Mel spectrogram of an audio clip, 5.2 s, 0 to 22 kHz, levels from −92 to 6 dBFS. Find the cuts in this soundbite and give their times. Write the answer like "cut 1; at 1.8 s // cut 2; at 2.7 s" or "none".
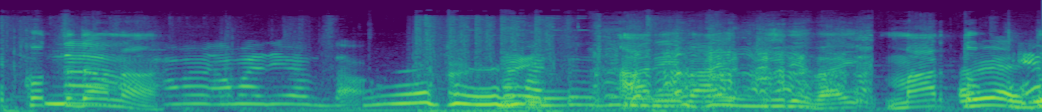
none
